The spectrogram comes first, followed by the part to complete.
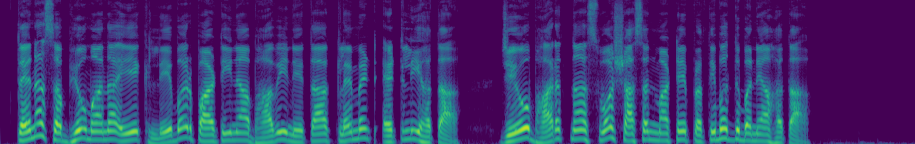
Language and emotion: Gujarati, neutral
